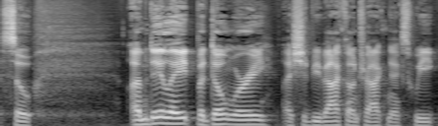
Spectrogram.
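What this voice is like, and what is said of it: Sick-sounding voice. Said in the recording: “a little bug that I've developed here, as you can probably hear in my voice”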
